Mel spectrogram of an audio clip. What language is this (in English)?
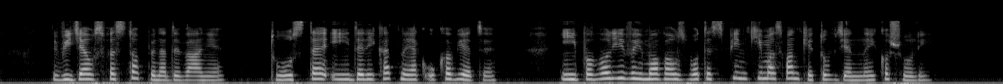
Polish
